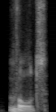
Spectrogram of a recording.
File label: "vault", British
